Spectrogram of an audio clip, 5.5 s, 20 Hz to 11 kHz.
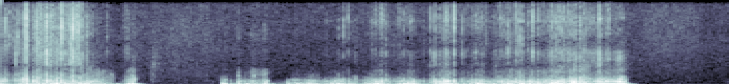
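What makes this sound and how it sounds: Long pointed metal claw fingertips scratch and tap across a black foam windscreen on a large microphone. The result is a dense, muffled, low rumbling scrape centered around 125 Hz, with almost no bright content. It breaks off briefly near one second, resumes, and cuts to near silence just before five seconds.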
